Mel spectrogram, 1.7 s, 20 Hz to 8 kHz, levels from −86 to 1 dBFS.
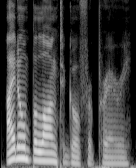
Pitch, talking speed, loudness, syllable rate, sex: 135 Hz, 210 wpm, -17 LUFS, 5.8 syllables/s, male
